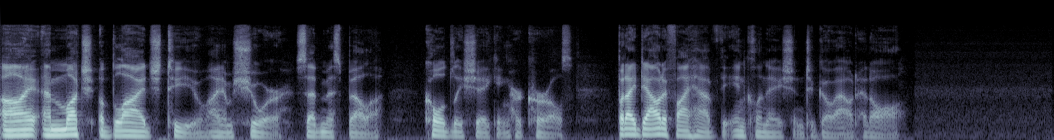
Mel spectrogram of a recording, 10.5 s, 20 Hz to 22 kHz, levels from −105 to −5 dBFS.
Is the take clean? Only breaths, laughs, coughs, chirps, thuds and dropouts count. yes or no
yes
